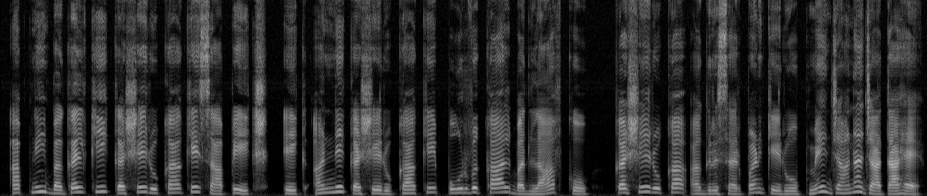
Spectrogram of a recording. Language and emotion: Hindi, neutral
